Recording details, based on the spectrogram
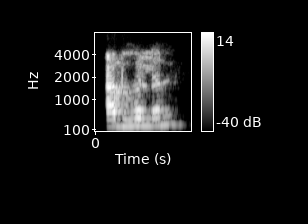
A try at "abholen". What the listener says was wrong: Super.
